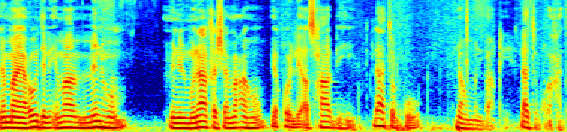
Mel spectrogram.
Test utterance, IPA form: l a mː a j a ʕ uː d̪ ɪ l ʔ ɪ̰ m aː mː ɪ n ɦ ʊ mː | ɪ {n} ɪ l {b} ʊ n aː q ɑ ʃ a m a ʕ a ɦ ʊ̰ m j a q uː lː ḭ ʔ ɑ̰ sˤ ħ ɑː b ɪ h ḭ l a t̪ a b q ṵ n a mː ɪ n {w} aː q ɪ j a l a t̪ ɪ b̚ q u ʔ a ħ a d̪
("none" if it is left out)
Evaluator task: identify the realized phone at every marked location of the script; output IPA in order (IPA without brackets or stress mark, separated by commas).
n, m, b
